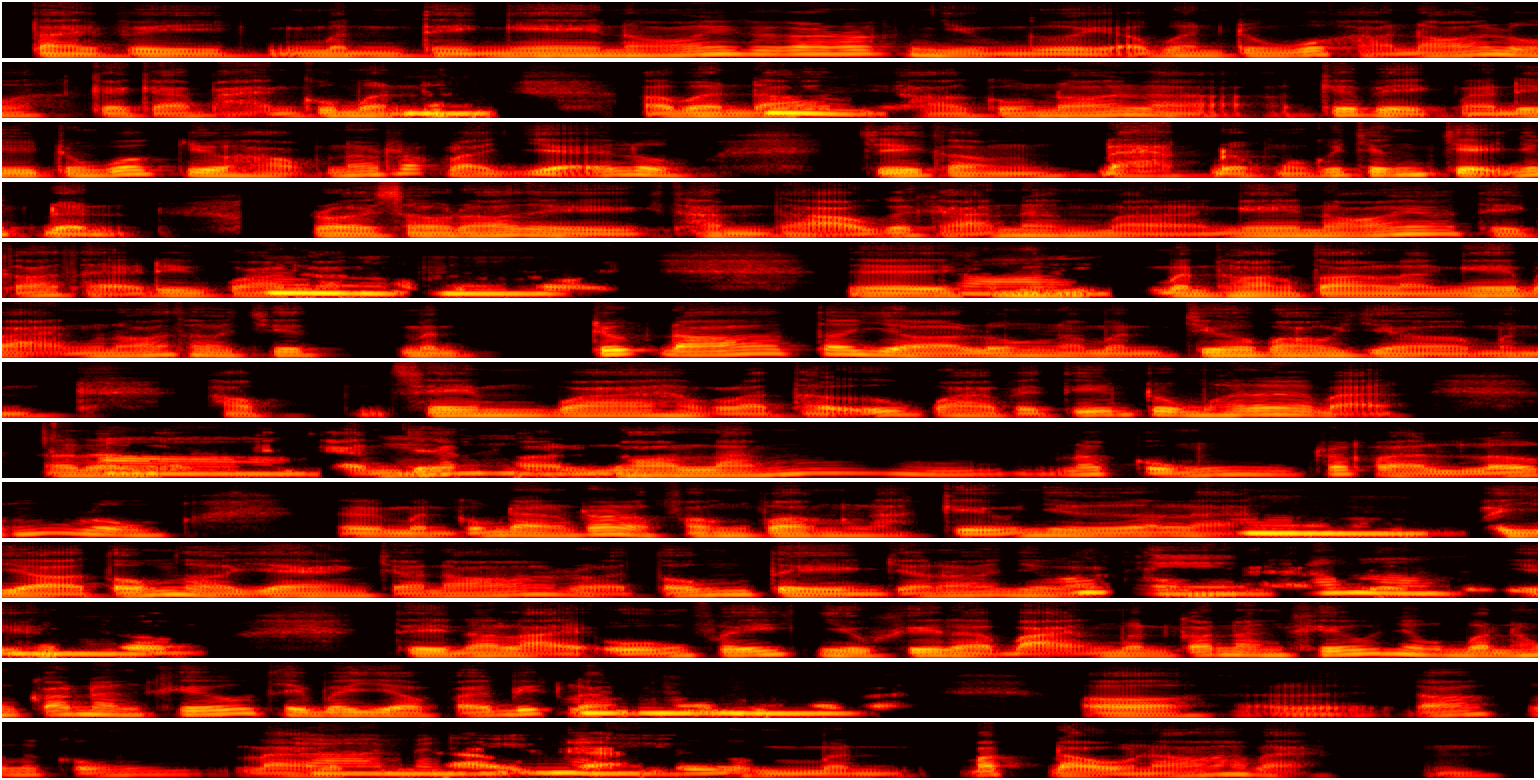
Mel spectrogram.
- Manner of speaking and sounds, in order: static; distorted speech; tapping; unintelligible speech
- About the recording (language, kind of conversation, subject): Vietnamese, advice, Vì sao bạn sợ thử điều mới vì lo thất bại?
